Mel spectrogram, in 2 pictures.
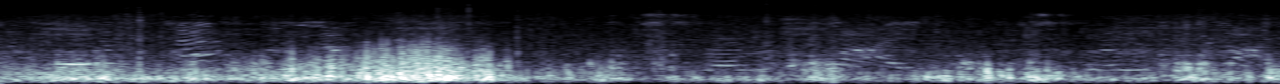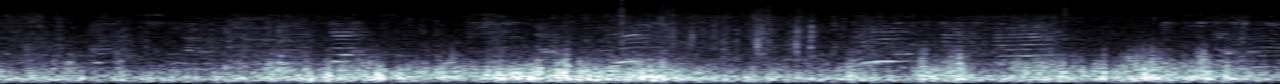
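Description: Wind buffeting the microphone in uneven gusts, loudest about two seconds in, with faint, indistinct shouting voices in the background.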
